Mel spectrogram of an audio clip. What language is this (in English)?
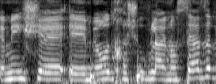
Hebrew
